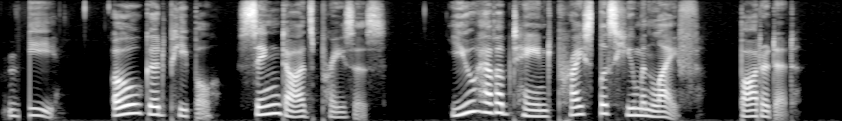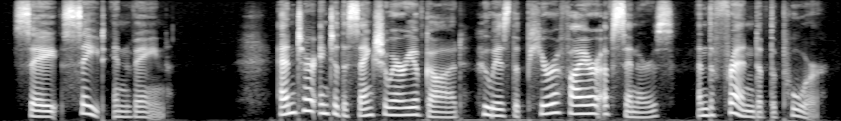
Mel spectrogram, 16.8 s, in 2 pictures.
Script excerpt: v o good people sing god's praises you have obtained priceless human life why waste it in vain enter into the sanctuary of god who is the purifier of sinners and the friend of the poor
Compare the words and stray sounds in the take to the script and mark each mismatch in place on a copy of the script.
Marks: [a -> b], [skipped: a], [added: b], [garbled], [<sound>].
v [dropout] o good people sing god's praises you have obtained priceless [dropout] human life [why waste it -> bought it say sate] in vain enter into the sanctuary of god who is the purifier of sinners and the friend of the poor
